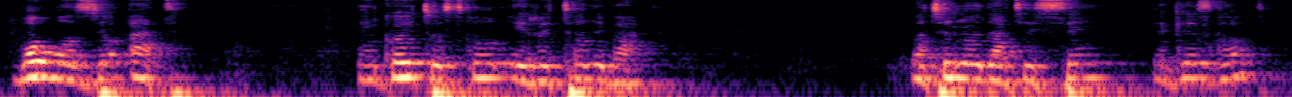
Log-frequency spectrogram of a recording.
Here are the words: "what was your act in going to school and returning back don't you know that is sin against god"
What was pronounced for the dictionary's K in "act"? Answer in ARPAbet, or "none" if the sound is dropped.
none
